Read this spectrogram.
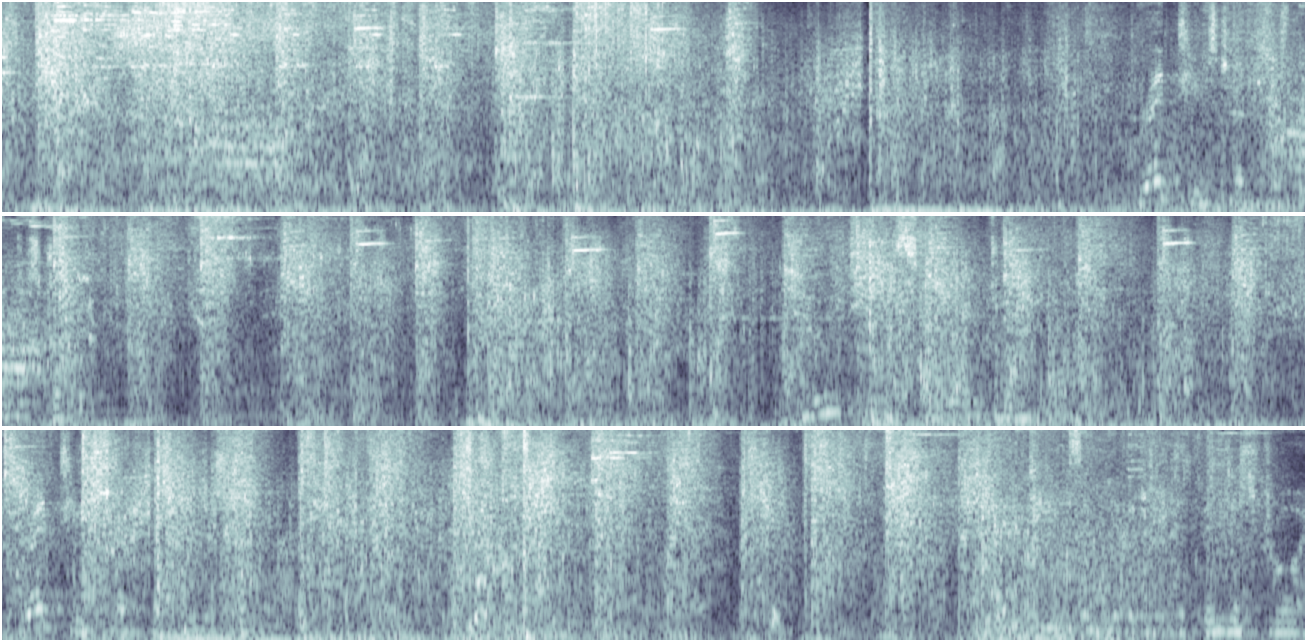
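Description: Game spell and weapon effects crackle and clash in a fast battle.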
